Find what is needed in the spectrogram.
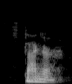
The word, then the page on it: stagger: British English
